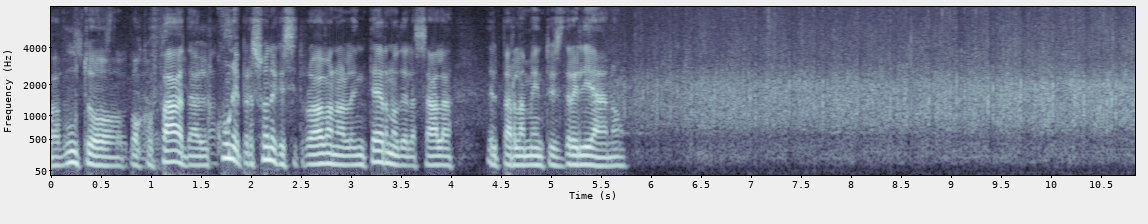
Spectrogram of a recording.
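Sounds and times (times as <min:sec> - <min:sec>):
speech: 0:00.0 - 0:05.9
applause from a large audience in a parliament hall: 0:05.5 - 0:10.8.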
